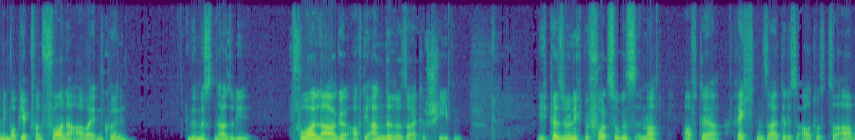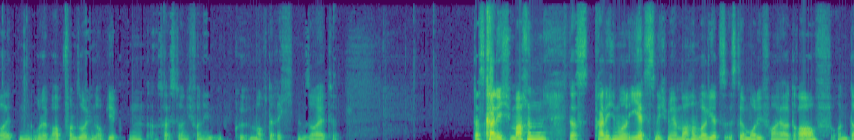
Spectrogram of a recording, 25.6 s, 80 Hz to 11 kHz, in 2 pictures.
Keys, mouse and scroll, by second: 1.7-3.1 alt+middle drag, 5.9 alt+middle click, 9.3 alt+click, 12.4 alt+click, 13.1 click, 14.0-15.2 alt+drag, 17.0 alt+click, 17.2 alt+middle click, 18.9 alt+middle click.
